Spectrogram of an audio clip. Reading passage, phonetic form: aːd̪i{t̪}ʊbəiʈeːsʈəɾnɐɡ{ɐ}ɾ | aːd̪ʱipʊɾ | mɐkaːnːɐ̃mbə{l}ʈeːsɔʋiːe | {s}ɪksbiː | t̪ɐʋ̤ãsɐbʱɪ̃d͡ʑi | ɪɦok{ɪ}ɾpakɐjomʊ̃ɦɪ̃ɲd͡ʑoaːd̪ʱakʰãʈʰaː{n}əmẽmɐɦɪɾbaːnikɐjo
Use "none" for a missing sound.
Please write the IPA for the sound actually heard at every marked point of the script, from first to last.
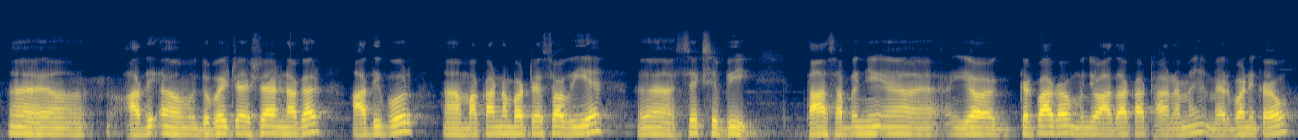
d̪, ə, ɾ, s, ɪ, n

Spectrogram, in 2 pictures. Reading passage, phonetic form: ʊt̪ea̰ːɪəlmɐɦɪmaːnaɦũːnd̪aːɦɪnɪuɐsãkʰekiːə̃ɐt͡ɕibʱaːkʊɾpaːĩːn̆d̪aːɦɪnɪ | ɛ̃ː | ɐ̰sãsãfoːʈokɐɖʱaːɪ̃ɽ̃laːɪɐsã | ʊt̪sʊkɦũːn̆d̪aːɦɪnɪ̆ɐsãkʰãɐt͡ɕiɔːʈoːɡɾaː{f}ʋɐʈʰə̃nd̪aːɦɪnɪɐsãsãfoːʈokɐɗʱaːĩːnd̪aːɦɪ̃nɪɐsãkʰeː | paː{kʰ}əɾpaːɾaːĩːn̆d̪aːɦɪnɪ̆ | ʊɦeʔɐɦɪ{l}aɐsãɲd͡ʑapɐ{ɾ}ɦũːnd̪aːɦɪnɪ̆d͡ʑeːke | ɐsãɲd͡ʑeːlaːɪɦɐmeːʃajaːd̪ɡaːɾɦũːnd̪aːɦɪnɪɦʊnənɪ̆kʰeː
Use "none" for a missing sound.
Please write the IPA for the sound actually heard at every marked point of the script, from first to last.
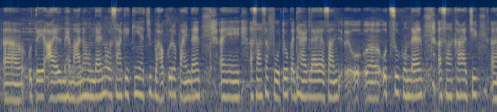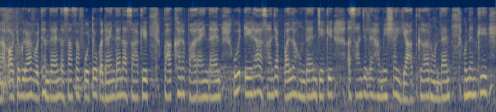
f, kʰ, ɽ, l

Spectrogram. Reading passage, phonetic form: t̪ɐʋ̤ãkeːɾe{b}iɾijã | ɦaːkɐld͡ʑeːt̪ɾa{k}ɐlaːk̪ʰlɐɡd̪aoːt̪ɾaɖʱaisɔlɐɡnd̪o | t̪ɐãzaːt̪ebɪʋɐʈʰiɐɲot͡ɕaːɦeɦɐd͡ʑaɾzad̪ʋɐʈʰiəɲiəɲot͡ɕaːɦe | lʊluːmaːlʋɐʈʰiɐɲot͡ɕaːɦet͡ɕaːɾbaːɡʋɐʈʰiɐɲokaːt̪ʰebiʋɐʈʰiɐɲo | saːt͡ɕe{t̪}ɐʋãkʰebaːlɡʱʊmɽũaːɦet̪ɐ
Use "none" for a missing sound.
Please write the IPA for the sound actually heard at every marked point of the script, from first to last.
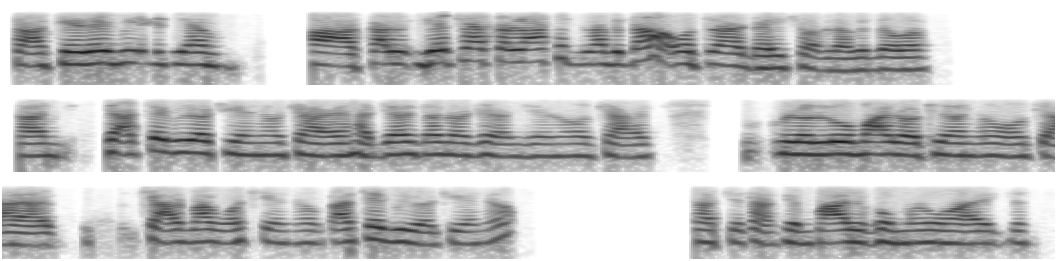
b, k, t̪

